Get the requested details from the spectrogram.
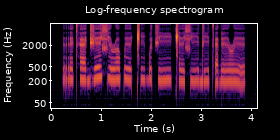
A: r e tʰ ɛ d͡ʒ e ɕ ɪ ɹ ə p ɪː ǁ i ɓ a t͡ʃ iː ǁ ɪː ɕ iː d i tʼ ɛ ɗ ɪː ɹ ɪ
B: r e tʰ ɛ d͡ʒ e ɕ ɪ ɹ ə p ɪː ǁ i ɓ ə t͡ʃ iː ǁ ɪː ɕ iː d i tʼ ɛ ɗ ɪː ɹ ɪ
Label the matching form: B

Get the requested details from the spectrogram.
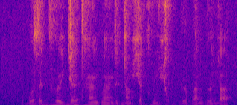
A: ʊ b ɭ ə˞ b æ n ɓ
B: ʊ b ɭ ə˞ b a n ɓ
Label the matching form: B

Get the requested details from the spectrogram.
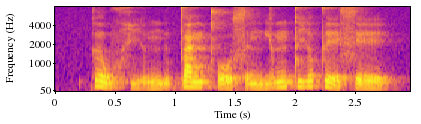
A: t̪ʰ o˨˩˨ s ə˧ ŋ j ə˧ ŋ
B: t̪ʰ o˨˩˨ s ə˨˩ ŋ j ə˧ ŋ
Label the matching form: B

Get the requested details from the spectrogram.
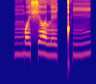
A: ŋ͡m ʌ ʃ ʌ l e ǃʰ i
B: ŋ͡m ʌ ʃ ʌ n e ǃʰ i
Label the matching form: A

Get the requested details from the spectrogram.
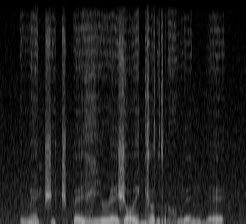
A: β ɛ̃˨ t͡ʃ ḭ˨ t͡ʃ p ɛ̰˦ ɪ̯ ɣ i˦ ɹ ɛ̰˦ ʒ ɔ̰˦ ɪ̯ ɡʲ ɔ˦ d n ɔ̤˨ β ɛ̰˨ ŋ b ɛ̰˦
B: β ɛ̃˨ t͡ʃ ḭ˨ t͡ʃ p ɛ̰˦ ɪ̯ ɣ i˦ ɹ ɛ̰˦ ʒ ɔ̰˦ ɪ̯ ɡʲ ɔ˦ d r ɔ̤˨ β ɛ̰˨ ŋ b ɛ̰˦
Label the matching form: B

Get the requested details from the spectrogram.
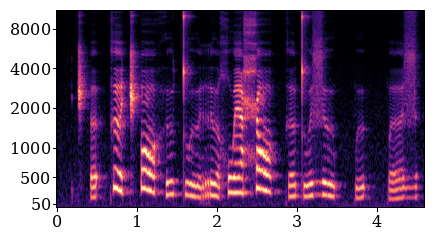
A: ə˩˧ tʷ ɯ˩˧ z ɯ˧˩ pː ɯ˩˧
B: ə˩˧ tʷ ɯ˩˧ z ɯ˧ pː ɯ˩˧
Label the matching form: A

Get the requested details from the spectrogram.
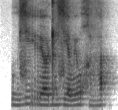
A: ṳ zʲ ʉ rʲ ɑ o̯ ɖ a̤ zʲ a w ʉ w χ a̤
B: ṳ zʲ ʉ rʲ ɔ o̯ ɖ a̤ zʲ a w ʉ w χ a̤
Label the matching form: B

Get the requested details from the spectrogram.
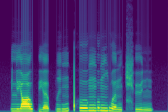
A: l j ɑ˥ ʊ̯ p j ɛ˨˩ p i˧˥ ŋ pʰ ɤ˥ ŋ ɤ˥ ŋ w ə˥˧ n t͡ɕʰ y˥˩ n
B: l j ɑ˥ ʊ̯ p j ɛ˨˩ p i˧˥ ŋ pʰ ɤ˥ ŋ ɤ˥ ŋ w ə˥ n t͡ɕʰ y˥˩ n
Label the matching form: A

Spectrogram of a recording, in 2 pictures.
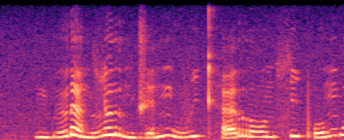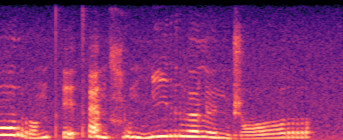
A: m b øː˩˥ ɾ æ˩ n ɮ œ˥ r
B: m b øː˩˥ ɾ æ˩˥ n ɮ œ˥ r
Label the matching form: A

